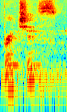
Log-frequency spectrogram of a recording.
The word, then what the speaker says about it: breeches: She should be in breeches. Should have gotten better than this. I'm pretty sure it's pronounced britches. Breeches.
